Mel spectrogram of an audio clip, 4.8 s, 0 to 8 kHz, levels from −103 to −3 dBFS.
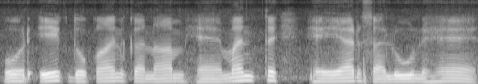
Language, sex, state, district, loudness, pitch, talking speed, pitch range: Hindi, female, Madhya Pradesh, Katni, -17 LUFS, 115 Hz, 115 wpm, 110-125 Hz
